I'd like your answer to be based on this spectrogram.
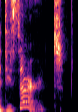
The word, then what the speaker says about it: dessert: Agora, se você quisesse falar sobre uma sobremesa em inglês, chocolate mousse, a lemon pie, you would say a dessert. Exatamente a mesma pronúncia,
